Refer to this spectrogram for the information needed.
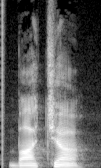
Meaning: king
- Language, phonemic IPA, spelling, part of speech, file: Pashto, /bɑˈt͡ʃɑ/, باچا, noun, باچا.ogg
